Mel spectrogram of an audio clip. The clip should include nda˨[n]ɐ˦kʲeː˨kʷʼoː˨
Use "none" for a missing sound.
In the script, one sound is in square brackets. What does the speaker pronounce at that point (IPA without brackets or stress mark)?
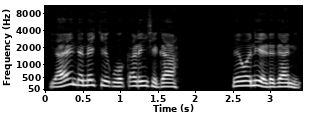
n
